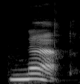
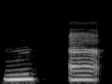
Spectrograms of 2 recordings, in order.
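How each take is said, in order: First: Said in the usual way. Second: "N-ap" split, louder; segmented word. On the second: Shown as a demonstration. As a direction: sound out "N-ap".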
